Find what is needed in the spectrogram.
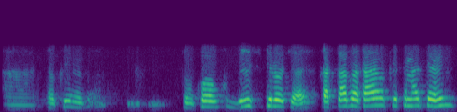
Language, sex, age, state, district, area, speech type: Hindi, male, 60+, Uttar Pradesh, Lucknow, rural, conversation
